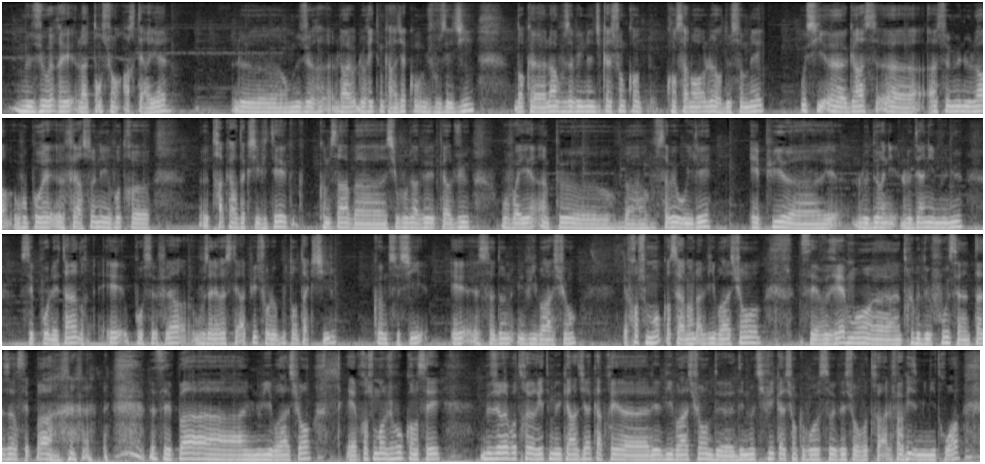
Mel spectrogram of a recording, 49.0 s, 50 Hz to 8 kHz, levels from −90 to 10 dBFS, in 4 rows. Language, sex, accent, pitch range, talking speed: French, male, French, 115-135 Hz, 165 wpm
